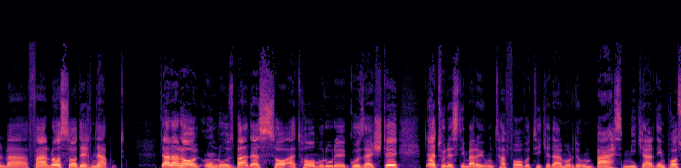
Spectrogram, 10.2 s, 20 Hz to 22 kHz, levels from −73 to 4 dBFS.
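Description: From 5.29 to 6.79 s the speech turns grainy, with a gritty distortion that tracks the signal, roughly 45 dB down. This is likely low bit depth without dither, consistent with rounding to 10 bits.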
